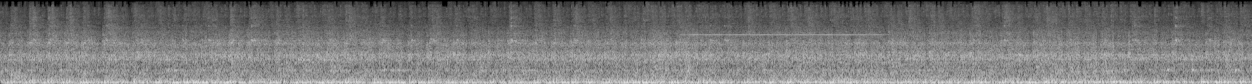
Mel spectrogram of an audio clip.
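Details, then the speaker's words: 2013 Arctic Cat Wildcat 1000cc twin UTV after replacing missing intake O-ring that caused an air leak: even, steady low idle, returns cleanly to idle, running on both cylinders; fixed. "that sounds a little better well I'm pretty happy with that sounding really good yep it's running on both cylinders"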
